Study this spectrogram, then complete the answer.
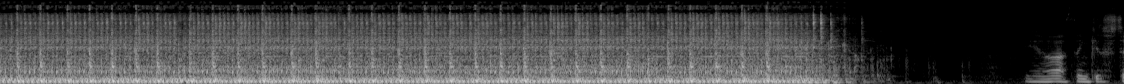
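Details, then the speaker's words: Vespa-type scooter with Polini 177 two-stroke, fresh piston rings, lots of oil in bore, smoky, second run-up of about 30 seconds: quick even metallic rattle over idle until shut off; top-end rattle, owner thinks it's in the cylinder. "it's still got a bit of a rattle. So I think it's still got that bit of a rattle. It unfortunately it does sound like it's in the cylinder as well."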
